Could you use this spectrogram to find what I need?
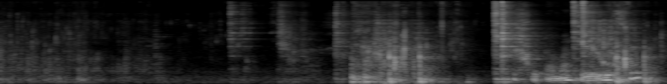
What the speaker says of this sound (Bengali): মিক্সার জারটা ধুয়ে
